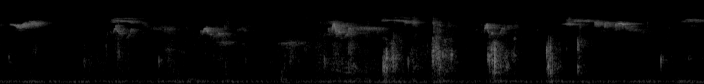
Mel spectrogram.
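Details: Jinx, a baby monkey, cries loudly after a hard bite from Jade, another monkey; piercing high squeals and shrieks come in rapid irregular bursts over a faint low-pitched hum.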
